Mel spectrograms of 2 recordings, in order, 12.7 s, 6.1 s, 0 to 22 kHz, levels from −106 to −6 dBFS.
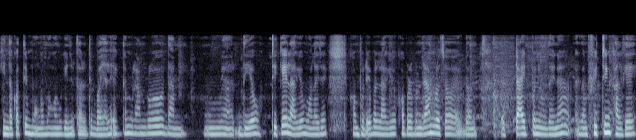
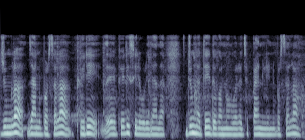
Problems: none marked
